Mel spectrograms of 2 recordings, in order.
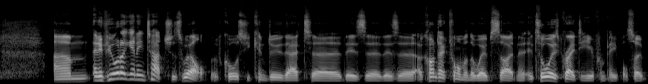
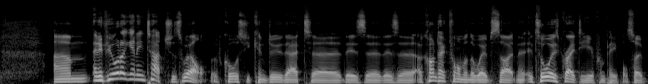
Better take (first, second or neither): second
